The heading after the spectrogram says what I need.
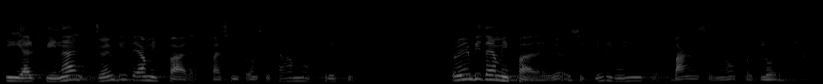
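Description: A man preaching an emotional testimony sermon, swinging from hushed to exclaiming. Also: on the high side, very animated, normal speed, big-room sound, a little hiss or hum.

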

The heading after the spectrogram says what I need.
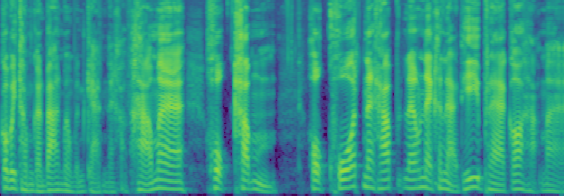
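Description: A young man hosting an English vocabulary lesson, chatting casually and explaining quotes with lively asides. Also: lowish voice, a little fast, no echo, studio quality. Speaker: English vocabulary show host. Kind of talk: casual teaching chat.

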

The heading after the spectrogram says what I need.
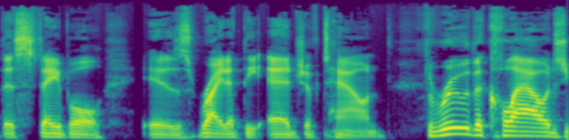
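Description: A man acts as game master for a tabletop role-playing game. His voice sits a little low and moves with animated intonation. He describes places informally, as if chatting with the players, in a very dry recording. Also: no echo. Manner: informal, conversational scene-setting.

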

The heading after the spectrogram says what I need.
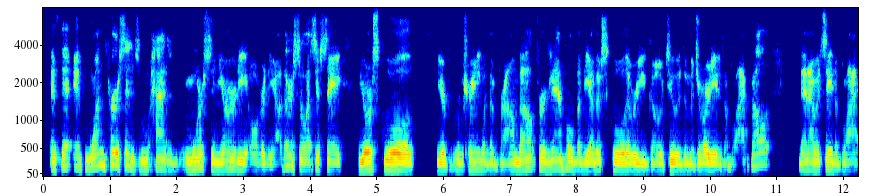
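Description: A man's voice: mid-range voice, breathy edge, dry recording, highs cut off. A man in his late thirties, a jiu-jitsu instructor, talking casually on a podcast and rambling with many fillers and restarts. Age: 30s.

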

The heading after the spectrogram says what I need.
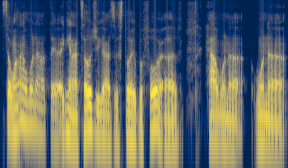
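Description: A man's voice: lowish voice, lively intonation, brisk, a little mellow, no echo, clean studio sound. An American man hosting a solo podcast, talking reflectively and conversationally and often checking in with a rhetorical "right?". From United States. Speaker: podcast host.

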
